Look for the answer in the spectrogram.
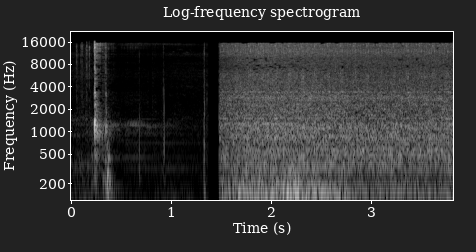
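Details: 2003 Ford F150 that had a surging idle, now after throttle body replacement (cleaning alone didn't fix it): a few clicks, then the engine settles into a steady, even idle with no surging.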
